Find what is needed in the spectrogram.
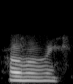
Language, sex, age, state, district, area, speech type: Manipuri, female, 18-30, Manipur, Chandel, rural, conversation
